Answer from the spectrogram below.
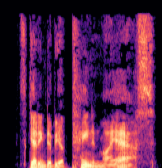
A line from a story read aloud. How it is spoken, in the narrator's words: I growled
